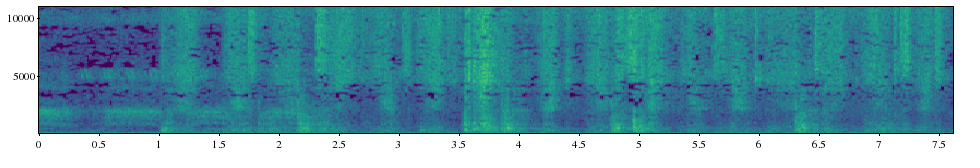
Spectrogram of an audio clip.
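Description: A metal spoon stirring rice in a metal cooking pot, with repeated scraping and clinking strokes against the pot that start about a second in.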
